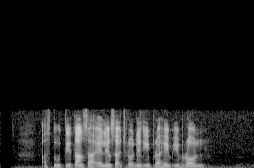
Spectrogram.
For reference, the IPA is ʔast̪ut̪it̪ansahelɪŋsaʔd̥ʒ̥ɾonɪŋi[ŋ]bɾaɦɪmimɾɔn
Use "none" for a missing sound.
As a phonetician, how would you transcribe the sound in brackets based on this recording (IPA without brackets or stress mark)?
none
